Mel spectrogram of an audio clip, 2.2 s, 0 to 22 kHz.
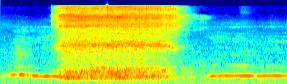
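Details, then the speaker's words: A doctor demonstrates a dry powder inhaler with a pierced capsule; about one second of rushing airflow with a fast buzzing rattle as the capsule spins during inhalation, followed by a breath-hold, repeated 4-5 times. "শ্বাস বন্ধ রাখছি, আবার আমি শ্বাস নিতে নিতে টানবো,"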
